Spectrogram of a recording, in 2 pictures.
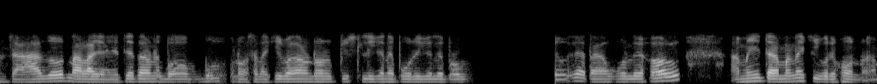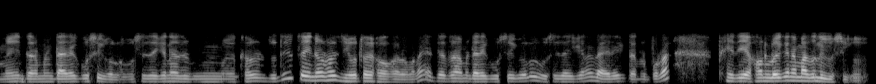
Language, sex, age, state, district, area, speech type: Assamese, female, 30-45, Assam, Goalpara, rural, conversation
